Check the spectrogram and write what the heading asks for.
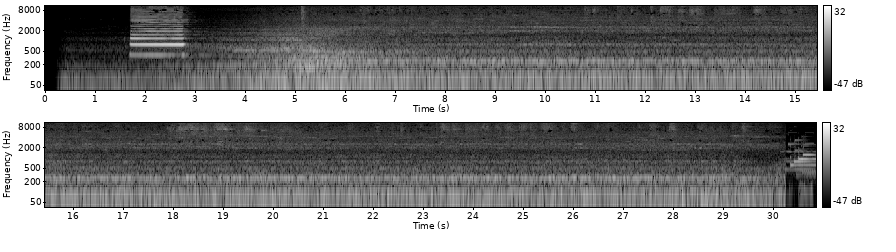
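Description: A freight train's horn sounds one loud blast of about a second. Then a long train of flatcars loaded with steel rails rolls past close by, with a steady rumble of wheels on rails.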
